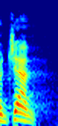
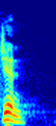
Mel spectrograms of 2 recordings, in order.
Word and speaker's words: Jen: Very often my name is spelled wrong. Because I go, Jen. I go, what's your name? I go, Jen. I mean, I probably say it so fast. Jin. Sometimes people think I'm saying Jin.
